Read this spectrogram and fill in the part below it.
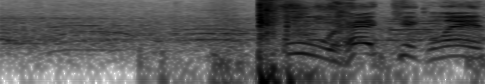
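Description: Punches land on a body with heavy smacks.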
